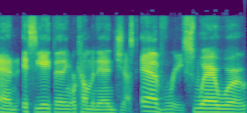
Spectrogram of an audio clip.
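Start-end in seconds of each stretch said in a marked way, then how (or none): none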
